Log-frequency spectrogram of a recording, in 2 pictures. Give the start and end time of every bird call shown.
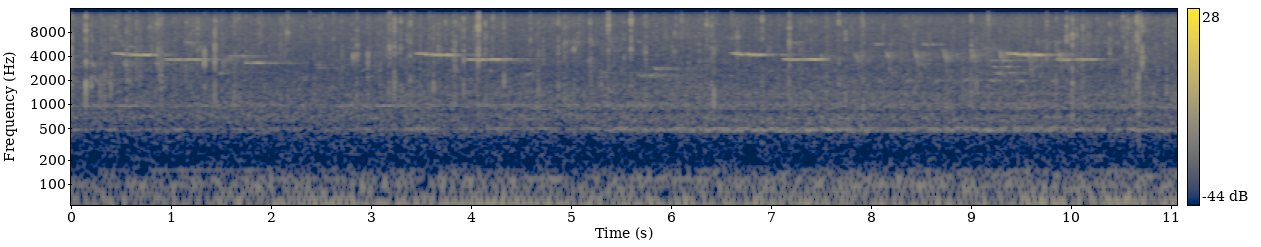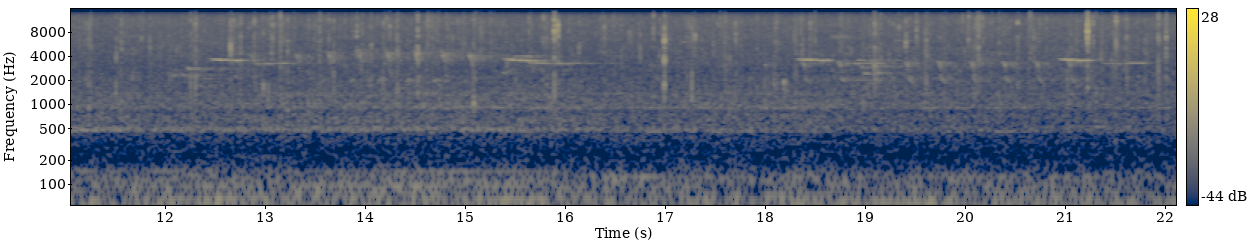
[0.00, 0.84] Northern Cardinal (Cardinalis cardinalis)
[0.14, 1.44] Black-capped Chickadee (Poecile atricapillus)
[1.34, 2.24] Wood Thrush (Hylocichla mustelina)
[3.24, 4.84] Black-capped Chickadee (Poecile atricapillus)
[5.44, 6.34] Wood Thrush (Hylocichla mustelina)
[6.44, 7.74] Black-capped Chickadee (Poecile atricapillus)
[7.24, 9.94] Northern Cardinal (Cardinalis cardinalis)
[8.84, 9.74] Wood Thrush (Hylocichla mustelina)
[9.14, 10.54] Black-capped Chickadee (Poecile atricapillus)
[11.84, 12.54] Wood Thrush (Hylocichla mustelina)
[12.04, 15.74] Northern Cardinal (Cardinalis cardinalis)
[12.24, 13.44] Black-capped Chickadee (Poecile atricapillus)
[15.14, 16.34] Black-capped Chickadee (Poecile atricapillus)
[18.04, 19.34] Black-capped Chickadee (Poecile atricapillus)
[18.54, 21.64] Northern Cardinal (Cardinalis cardinalis)
[20.84, 22.04] Black-capped Chickadee (Poecile atricapillus)

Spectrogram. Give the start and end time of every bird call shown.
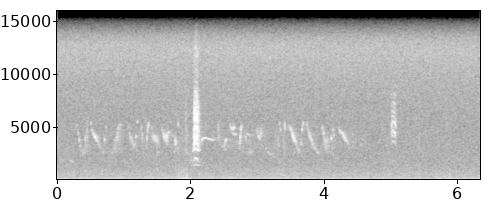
[0.26, 4.46] Eurasian Skylark (Alauda arvensis)
[2.06, 2.16] Hawaii Amakihi (Chlorodrepanis virens)
[4.96, 5.06] Hawaii Amakihi (Chlorodrepanis virens)

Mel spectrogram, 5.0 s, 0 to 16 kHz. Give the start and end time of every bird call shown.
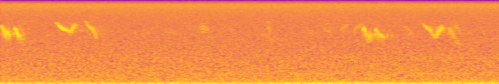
[0.00, 0.20] Eurasian Skylark (Alauda arvensis)
[0.50, 1.00] Eurasian Skylark (Alauda arvensis)
[2.00, 2.10] Hawaii Amakihi (Chlorodrepanis virens)
[3.60, 3.90] Eurasian Skylark (Alauda arvensis)
[4.20, 4.60] Eurasian Skylark (Alauda arvensis)

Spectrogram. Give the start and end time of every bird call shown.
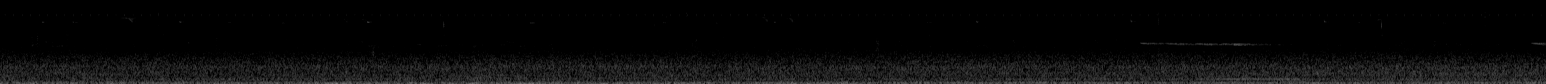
[0.00, 15.47] Tufted Titmouse (Baeolophus bicolor)

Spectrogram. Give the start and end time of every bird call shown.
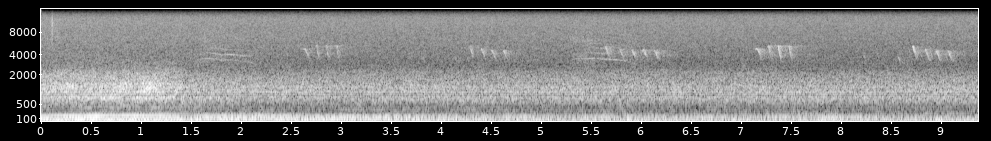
[1.36, 9.38] American Goldfinch (Spinus tristis)
[1.36, 9.38] Gray Catbird (Dumetella carolinensis)

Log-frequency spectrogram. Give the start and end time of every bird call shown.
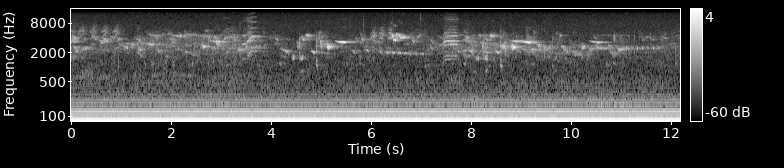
[1.00, 3.30] Apapane (Himatione sanguinea)
[3.40, 3.90] Hawaii Amakihi (Chlorodrepanis virens)
[4.20, 7.20] Apapane (Himatione sanguinea)
[6.00, 6.40] Hawaii Amakihi (Chlorodrepanis virens)
[6.40, 6.70] Hawaii Akepa (Loxops coccineus)
[7.40, 8.60] Iiwi (Drepanis coccinea)
[8.10, 9.50] Apapane (Himatione sanguinea)
[10.90, 11.80] Apapane (Himatione sanguinea)

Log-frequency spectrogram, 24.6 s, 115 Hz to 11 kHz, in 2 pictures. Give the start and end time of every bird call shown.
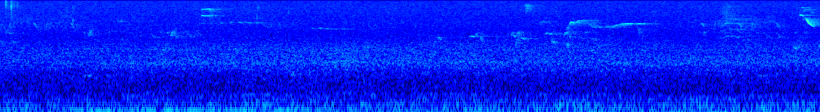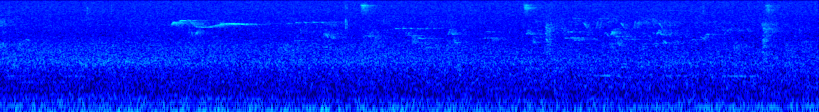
[2.80, 3.50] American Robin (Turdus migratorius)
[6.20, 9.10] American Robin (Turdus migratorius)
[8.30, 10.00] Eastern Wood-Pewee (Contopus virens)
[12.00, 12.40] Red-winged Blackbird (Agelaius phoeniceus)
[14.60, 16.30] Eastern Wood-Pewee (Contopus virens)
[17.10, 23.00] American Robin (Turdus migratorius)

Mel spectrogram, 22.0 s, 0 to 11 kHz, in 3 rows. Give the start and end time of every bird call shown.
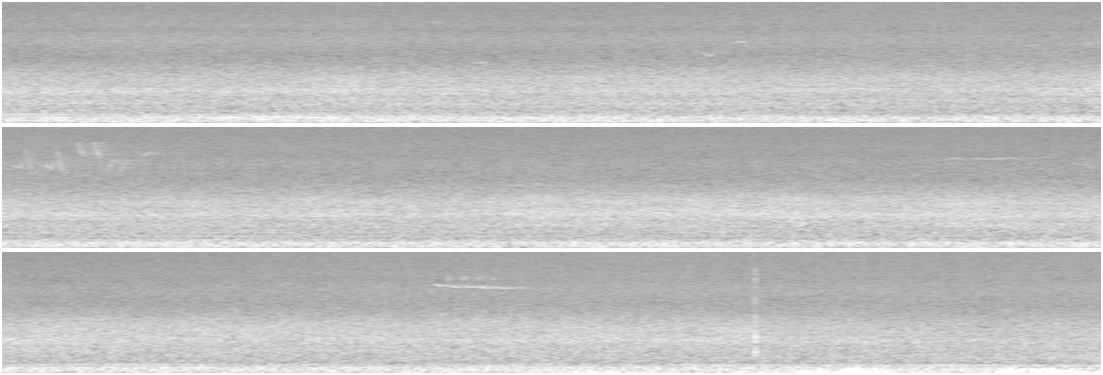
[6.88, 8.78] Yellow Warbler (Setophaga petechia)
[13.48, 14.98] Brown-headed Cowbird (Molothrus ater)
[17.38, 18.28] Red-winged Blackbird (Agelaius phoeniceus)

